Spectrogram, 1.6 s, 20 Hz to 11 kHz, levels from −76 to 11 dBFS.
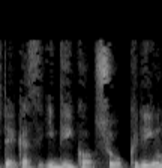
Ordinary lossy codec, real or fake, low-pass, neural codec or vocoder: MP3, 32 kbps; fake; 9.9 kHz; codec, 16 kHz in and 24 kHz out, 0.9 kbps, LongCat-Audio-Codec, four codebook decoder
